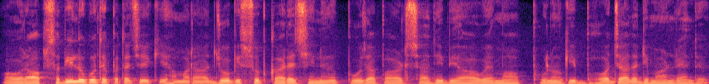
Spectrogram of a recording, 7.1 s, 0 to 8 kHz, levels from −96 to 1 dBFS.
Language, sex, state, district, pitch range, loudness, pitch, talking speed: Garhwali, male, Uttarakhand, Tehri Garhwal, 115-130 Hz, -17 LUFS, 120 Hz, 210 wpm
